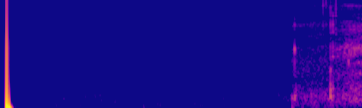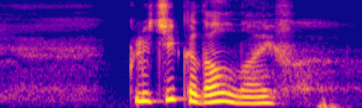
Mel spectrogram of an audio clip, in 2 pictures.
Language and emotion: Russian, neutral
